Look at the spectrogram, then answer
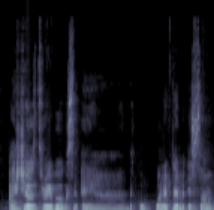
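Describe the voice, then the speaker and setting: Very wide pitch swings at a moderate pace in a Latvian accent, over noticeable background noise. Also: woman. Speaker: book vlogger. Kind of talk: casual chat.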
